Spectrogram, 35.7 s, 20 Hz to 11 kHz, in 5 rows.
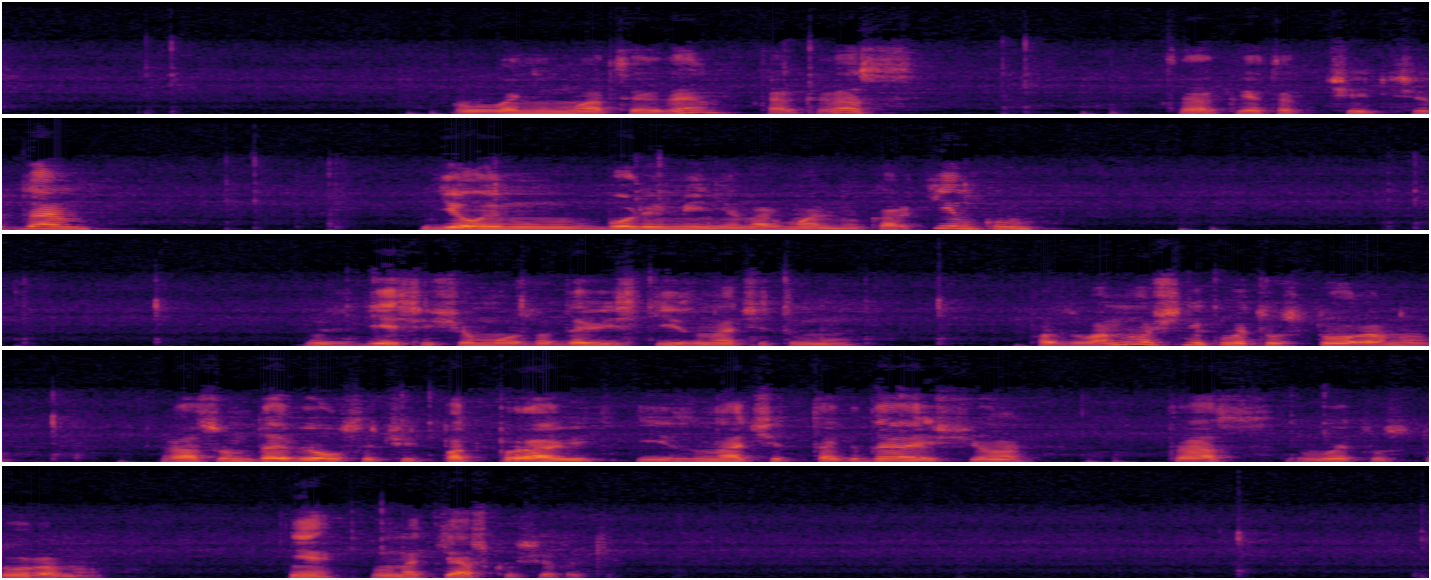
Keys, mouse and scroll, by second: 0.0-0.8 scroll down 1, 0.8 click, 2.1 g, 5.5 g, 8.9-10.4 middle drag, 10.4 click, 10.8-12.0 middle drag, 13.1 r, 14.5-15.1 middle drag, 16.1-16.5 drag, 16.5-17.0 middle drag, 17.4 click, 18.1 click, 18.7 middle click, 19.3 r, 20.7-21.8 middle drag, 22.0 r, 25.8 click, 26.9 g, 28.9 g, 30.9 scroll up 1, 31.0-34.8 middle drag.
